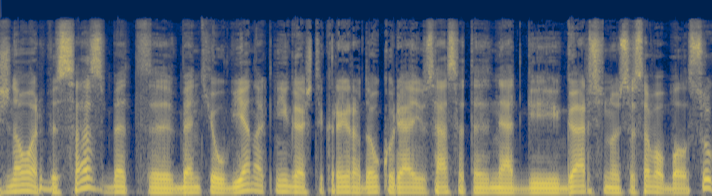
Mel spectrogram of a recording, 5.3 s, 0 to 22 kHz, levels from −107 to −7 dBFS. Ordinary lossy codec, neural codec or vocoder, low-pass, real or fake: AAC, 64 kbps; none; 14.4 kHz; real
